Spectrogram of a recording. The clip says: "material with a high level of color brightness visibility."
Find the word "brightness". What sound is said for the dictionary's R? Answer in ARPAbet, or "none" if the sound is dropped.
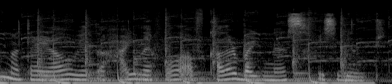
none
